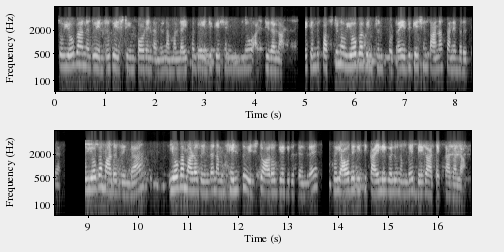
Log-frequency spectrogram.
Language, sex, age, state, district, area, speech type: Kannada, female, 18-30, Karnataka, Bangalore Urban, rural, conversation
